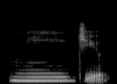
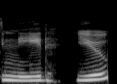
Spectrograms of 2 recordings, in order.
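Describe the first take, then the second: First: The d and y blend into a j sound. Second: The d and y are said separately. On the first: "very often you'll hear native speakers need you" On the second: "You could need you"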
